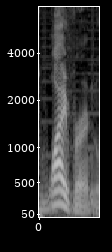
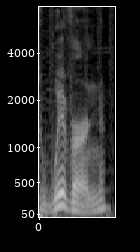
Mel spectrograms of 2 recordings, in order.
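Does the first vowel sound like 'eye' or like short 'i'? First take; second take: eye; short i. First: The first vowel sounds like the letter Y. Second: The first vowel is a short i sound.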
